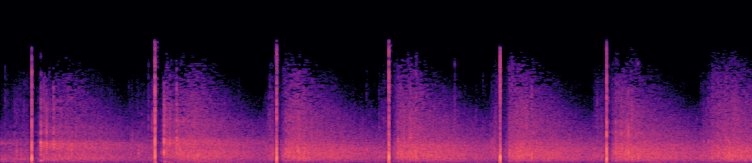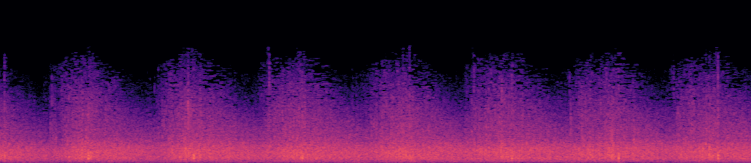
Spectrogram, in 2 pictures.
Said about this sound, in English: Ready? Give me a clap. Go slow.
